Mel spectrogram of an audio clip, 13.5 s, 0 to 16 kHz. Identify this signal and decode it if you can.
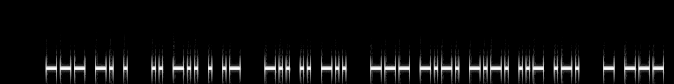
Morse code, heard as a keyed tone, about 17 wpm, 700 Hz. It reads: ONE IDEA DID OCCUR TO
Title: Sentences from Top 1000 Words - Review Part 6 - 17wpm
